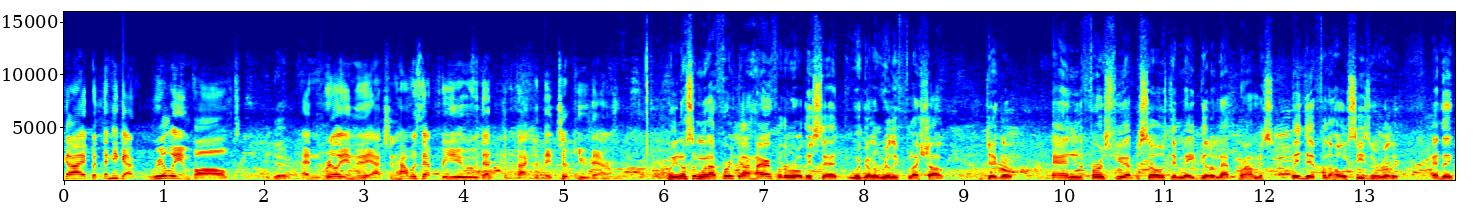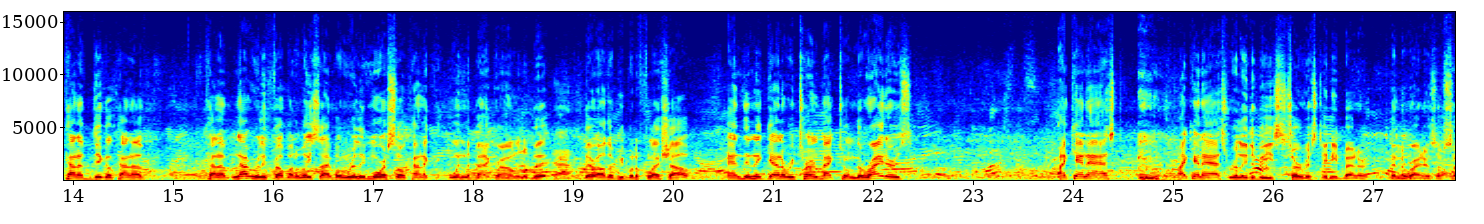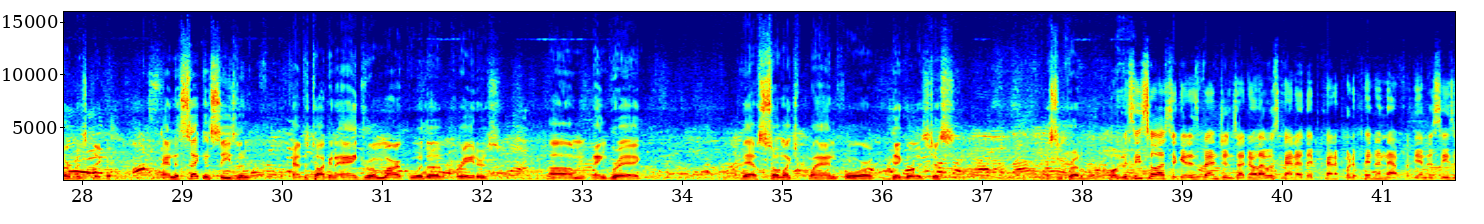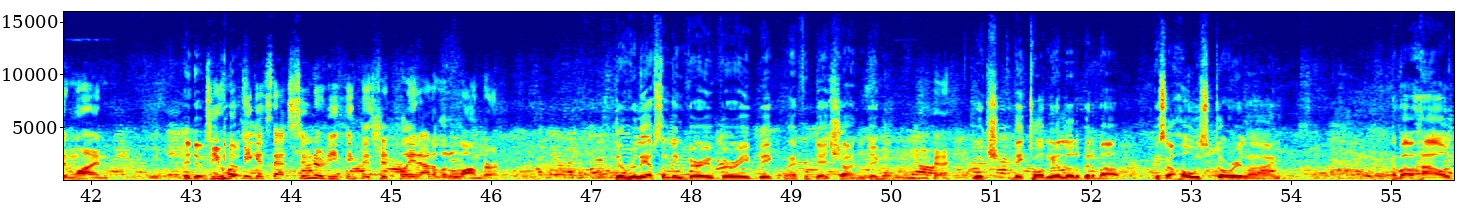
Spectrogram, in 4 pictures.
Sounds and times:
Speech: 34.3 - 46.1, 54.8 - 55.6.

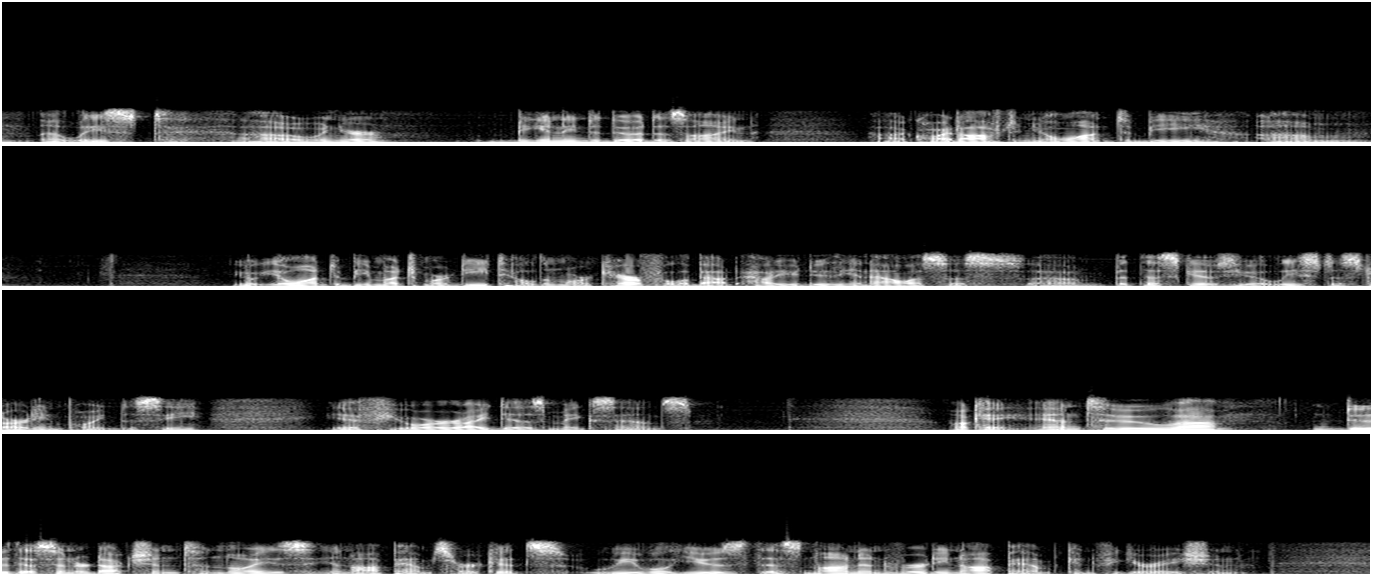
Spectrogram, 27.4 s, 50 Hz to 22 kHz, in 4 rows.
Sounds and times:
Speech: 0.0 - 3.8, 4.4 - 6.9, 8.0 - 14.7, 15.3 - 17.2, 18.4 - 26.8.

